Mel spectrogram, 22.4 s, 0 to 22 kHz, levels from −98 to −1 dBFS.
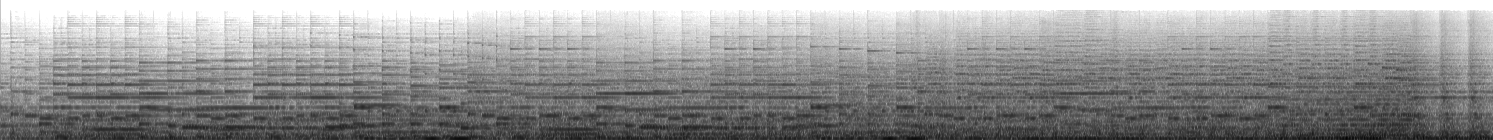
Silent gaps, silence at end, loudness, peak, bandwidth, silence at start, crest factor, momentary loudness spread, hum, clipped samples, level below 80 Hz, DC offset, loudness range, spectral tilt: none; 0 s; -17 LUFS; 0 dBFS; 7.8 kHz; 0 s; 16 dB; 5 LU; none; under 0.1%; -18 dBFS; under 0.1%; 4 LU; -8 dB/octave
